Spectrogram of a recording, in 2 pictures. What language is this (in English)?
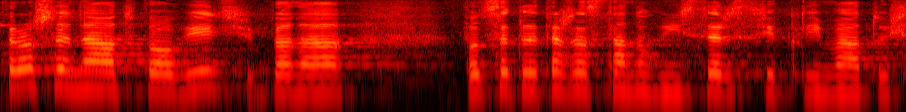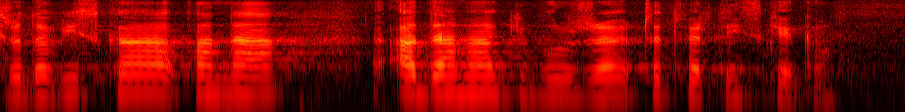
Polish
